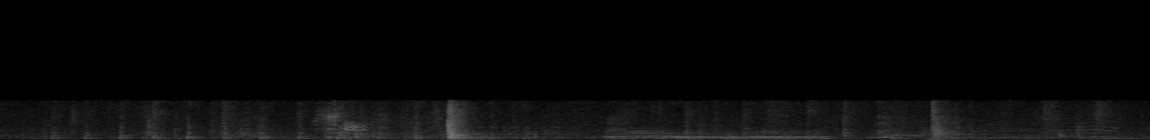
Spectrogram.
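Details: A pet cat makes a soft, wavering meow that rises and then trails off midway. Scattered clicks, thumps and faint room noise surround it.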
